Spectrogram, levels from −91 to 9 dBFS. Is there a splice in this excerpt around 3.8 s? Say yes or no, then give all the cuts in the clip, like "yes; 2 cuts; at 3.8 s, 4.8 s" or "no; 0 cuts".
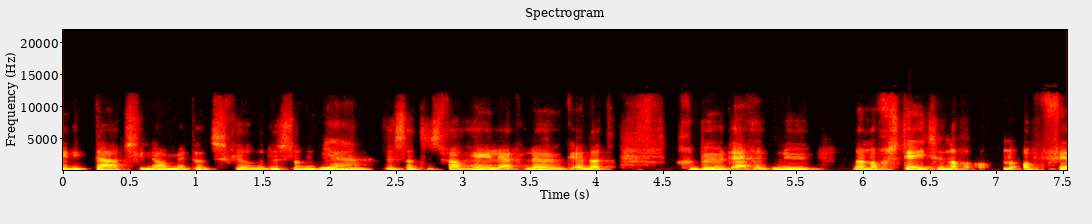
no; 1 cut; at 2.4 s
